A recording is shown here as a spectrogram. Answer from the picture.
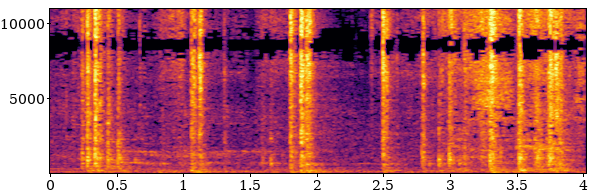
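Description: White plastic tray being handled and slid out of a compartment at the base of an arcade cabinet, giving irregular plastic knocks and rattles, the loudest about three and a half seconds in.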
